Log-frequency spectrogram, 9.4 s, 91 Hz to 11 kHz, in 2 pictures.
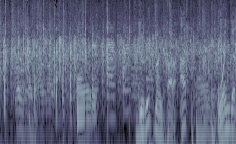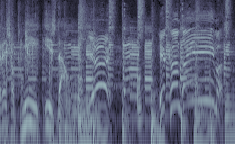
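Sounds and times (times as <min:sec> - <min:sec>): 
audience applause at a comedy show: 0:00.0 - 0:05.6
speech: 0:00.3 - 0:09.3.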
